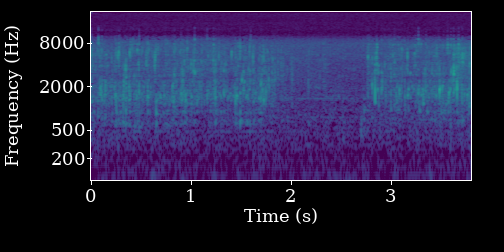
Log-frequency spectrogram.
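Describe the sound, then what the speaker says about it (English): Brine poured into doubled bags set over cabbage in a sauerkraut crock, giving a soft, steady trickle and splash of liquid that runs on continuously and picks up slightly near the end, with no one talking. "And pour the brine in"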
